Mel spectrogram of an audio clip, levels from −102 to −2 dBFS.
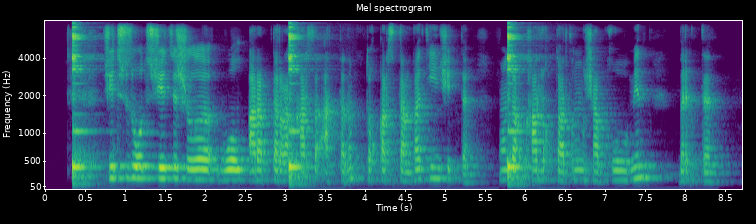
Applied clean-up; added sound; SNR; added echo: none; Cowbell; 0 dB; reverberation time 0.5 s.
